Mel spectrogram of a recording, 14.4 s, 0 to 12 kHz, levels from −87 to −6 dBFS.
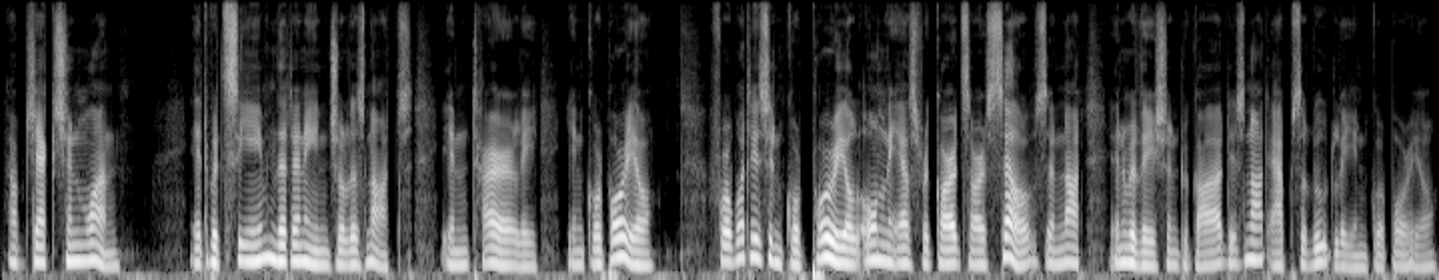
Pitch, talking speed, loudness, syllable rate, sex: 135 Hz, 125 wpm, -18 LUFS, 4.5 syllables/s, male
